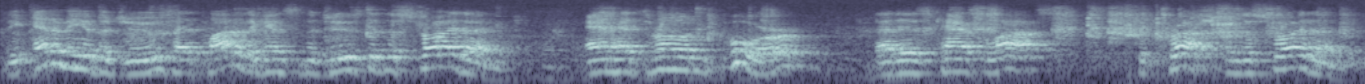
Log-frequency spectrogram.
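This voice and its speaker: A man's voice: on the high side, takes it slowly. Man reading aloud in a very echoey hall. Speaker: narrator and master of ceremonies at a congregational puppet show. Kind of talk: live scripture reading to an audience. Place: large echoing room at a live congregational event. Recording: echoey hall from far off, muffled, noisy.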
